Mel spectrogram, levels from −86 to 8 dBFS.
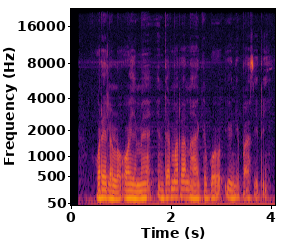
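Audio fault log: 1.33–4.05 s GSM phone buzz: rectified 217 Hz radio bursts give a hard rasp about 27 dB below the speech, gating on and off. A spectrogram shows interrupted harmonic lines every 217 Hz.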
